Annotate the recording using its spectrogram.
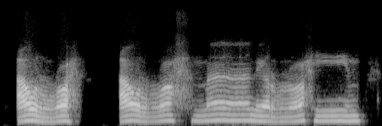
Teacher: Nah, kalau ini hamzah ketemu ro, dia tebal, tafkhim ya, tafkhim. Tebalnya gimana? Seperti ada u-nya.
